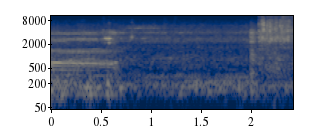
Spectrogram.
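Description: A man's voice holds one drawn-out sound for under a second, then trails off into low, steady background noise.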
